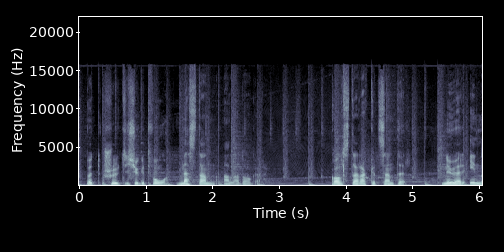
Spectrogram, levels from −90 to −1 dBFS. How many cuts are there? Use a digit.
0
